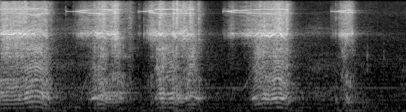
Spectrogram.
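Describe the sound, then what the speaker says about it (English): A grinding tool buffs the inside of a tire before a patch is applied, producing four rough, rasping bursts of about half a second each, close and loud, with brief pauses between them. "Just another little grind."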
